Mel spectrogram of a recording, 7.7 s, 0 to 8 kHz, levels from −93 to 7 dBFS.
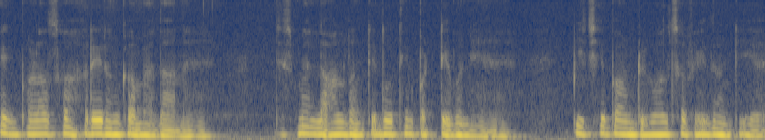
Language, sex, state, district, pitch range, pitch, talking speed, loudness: Hindi, male, Bihar, Kishanganj, 110-140 Hz, 130 Hz, 180 wpm, -13 LUFS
